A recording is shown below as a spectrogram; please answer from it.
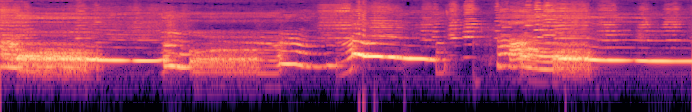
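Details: Airedale terrier singing along to blues harmonica; long wavering howls that slide up and settle into held tones of about a second, repeated several times and interleaved with harmonica notes.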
